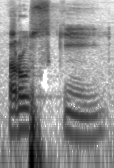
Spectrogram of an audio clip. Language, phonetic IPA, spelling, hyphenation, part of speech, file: Czech, [ˈruskiː], ruský, ru‧s‧ký, adjective, Cs-ruský.ogg
- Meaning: 1. Russian (of or relating to Russia) 2. Russian (of or relating to Russian language)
